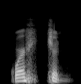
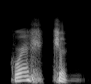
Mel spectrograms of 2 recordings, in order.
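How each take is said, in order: First: The middle sound is a 'ch' sound. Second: The same.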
